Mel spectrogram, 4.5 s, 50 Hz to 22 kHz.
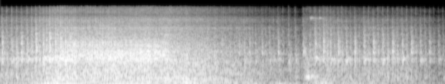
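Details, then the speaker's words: Land Rover Defender 300Tdi diesel during a performance upgrade, boost ring fitted and boost controller wound in a couple of turns: revs rise then fall with an uneven wobble, engine seems starved of fuel or air coming off revs; later reduced by adjusting the boost controller. "the engine seemed to be starved of fuel or air when it came down off the revs do like that very"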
